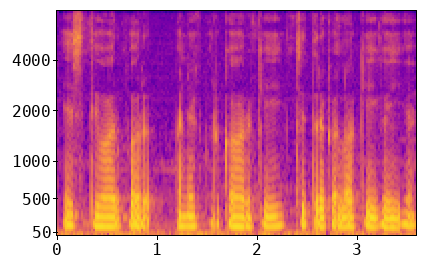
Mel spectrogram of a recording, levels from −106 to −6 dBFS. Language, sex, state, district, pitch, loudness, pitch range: Hindi, male, Bihar, Vaishali, 130 Hz, -17 LUFS, 125-145 Hz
